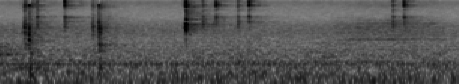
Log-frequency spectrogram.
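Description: Faint, sparse clicks of typing on a computer keyboard, a few irregular keystrokes set against a quiet room hum, with no voices.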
